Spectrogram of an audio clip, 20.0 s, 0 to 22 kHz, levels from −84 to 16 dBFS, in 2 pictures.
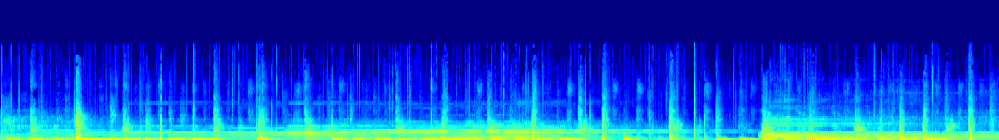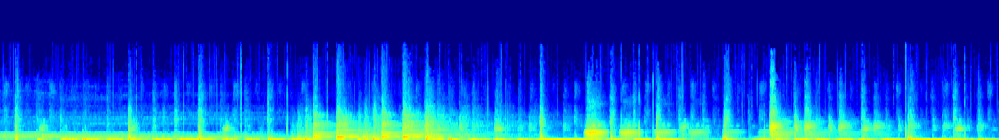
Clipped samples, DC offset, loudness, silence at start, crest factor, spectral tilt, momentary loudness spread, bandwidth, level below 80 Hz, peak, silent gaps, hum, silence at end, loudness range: under 0.1%; under 0.1%; -23 LUFS; 0 s; 16 dB; -6.5 dB/octave; 8 LU; 11 kHz; -22 dBFS; -4 dBFS; none; none; 0 s; 2 LU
